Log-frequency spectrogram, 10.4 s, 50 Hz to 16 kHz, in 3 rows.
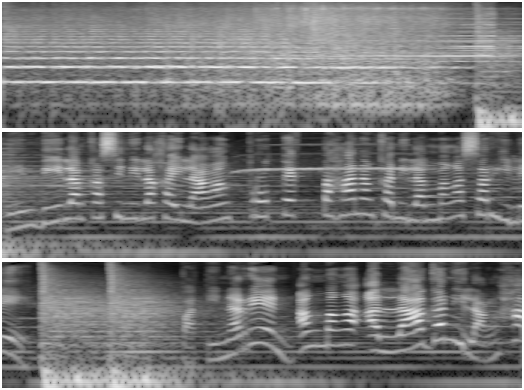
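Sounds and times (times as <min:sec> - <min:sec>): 
train horn blaring: 0:00.0 - 0:04.6
speech: 0:04.0 - 0:10.3.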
